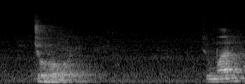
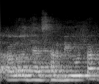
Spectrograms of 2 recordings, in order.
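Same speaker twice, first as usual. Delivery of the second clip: ordinary talk, nothing marked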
